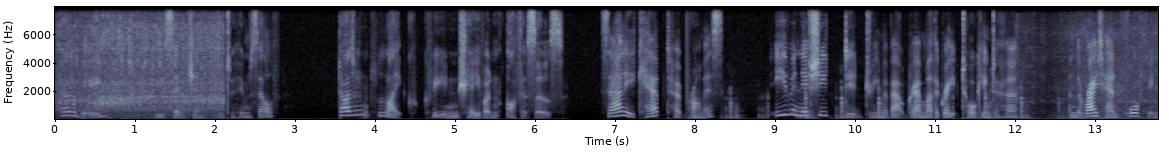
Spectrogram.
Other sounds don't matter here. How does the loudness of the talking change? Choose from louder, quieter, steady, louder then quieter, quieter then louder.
louder.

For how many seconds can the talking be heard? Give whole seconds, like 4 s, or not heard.
14 s.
